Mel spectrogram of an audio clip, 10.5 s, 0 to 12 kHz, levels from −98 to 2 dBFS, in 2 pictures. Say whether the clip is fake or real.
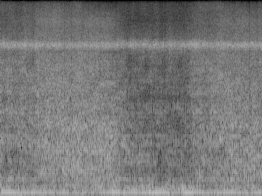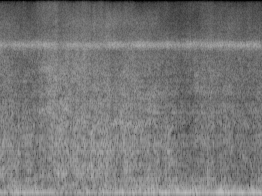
fake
